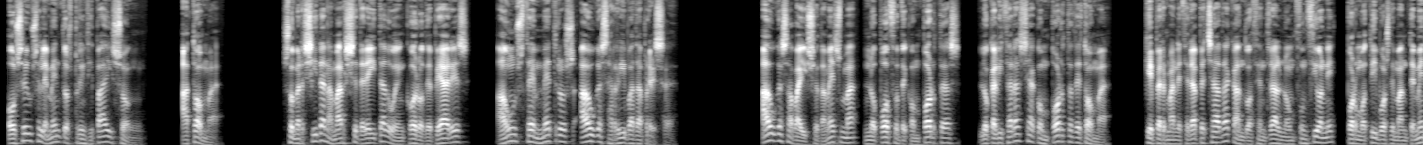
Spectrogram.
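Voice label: Galician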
